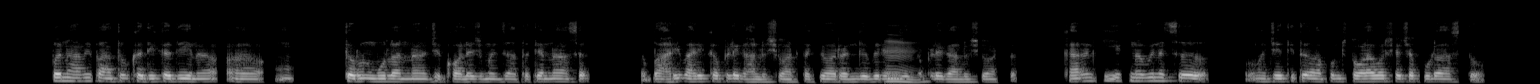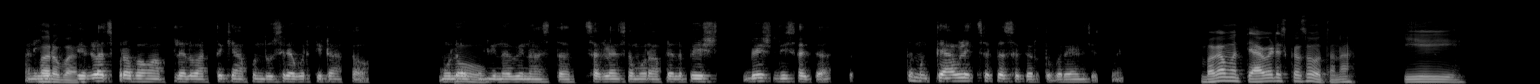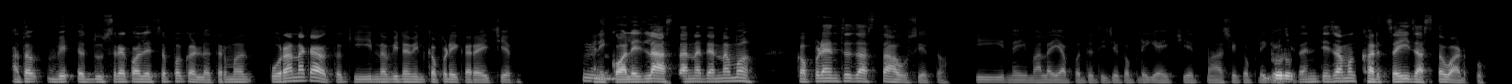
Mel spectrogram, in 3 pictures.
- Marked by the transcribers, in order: "घालावेसे" said as "घालूशी"; other background noise; "घालावेसे" said as "घालूशी"
- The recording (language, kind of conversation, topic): Marathi, podcast, शाळा किंवा महाविद्यालयातील पोशाख नियमांमुळे तुमच्या स्वतःच्या शैलीवर कसा परिणाम झाला?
